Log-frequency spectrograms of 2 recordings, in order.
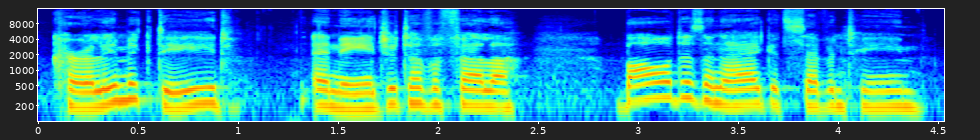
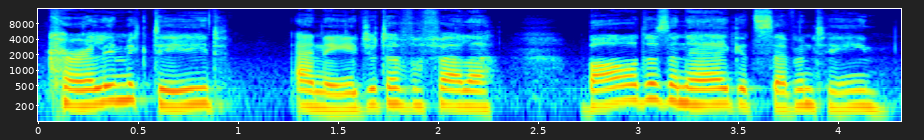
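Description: First: Line read in a Donegal lilt; Donegal accent. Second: Line read again in a Donegal lilt; Donegal accent. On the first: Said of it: "I'll just do a line from the play". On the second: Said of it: "Just give us it again". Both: Shown as a demonstration.

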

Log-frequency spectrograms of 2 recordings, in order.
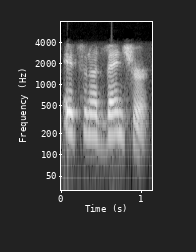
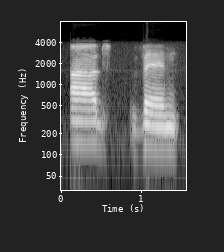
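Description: First: It's an adventure, high-pitched and declaimed; pompous emphasis. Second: Adventure said slowly, each syllable spaced; slow syllable stress. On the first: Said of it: "forgive me if I sound a bit pompous". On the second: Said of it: "say three syllables now". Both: Shown as a demonstration.

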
